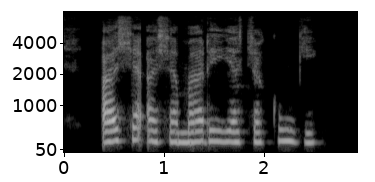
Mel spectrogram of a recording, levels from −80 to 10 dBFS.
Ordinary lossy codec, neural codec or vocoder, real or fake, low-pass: AAC, 48 kbps; codec, 16 kHz, 8 kbps, FreqCodec, larger model; fake; 7.2 kHz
